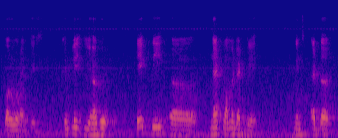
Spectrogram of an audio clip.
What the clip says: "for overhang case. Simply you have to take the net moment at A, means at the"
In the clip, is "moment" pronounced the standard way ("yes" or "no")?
yes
